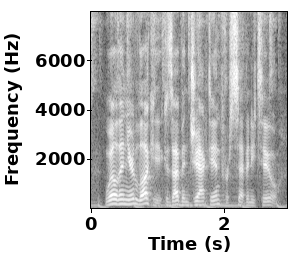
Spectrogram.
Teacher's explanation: it's like kind of breathy slightly southern california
